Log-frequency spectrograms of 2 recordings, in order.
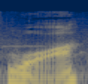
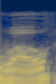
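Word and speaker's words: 我: that's right okay w o third tone is war it's not woe right it is pronounced uh differently from what we pronounce in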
